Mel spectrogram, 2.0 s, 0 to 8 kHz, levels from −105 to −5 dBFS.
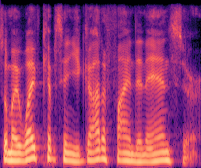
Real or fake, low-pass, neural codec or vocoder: real; 7.2 kHz; none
